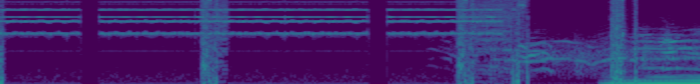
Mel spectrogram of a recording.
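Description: Opening bars of an electronic pop song: sparse, high, steady synth tones broken by sharp clicks and two brief cut-outs. A fuller beat with deep bass comes in near the end.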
